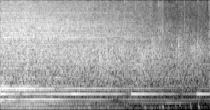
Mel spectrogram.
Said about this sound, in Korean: 원하시는 만큼 주님께 감사와 영광의 박수 올려드립시다.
